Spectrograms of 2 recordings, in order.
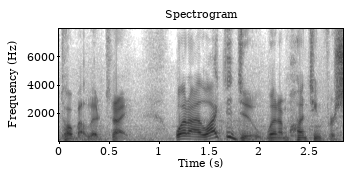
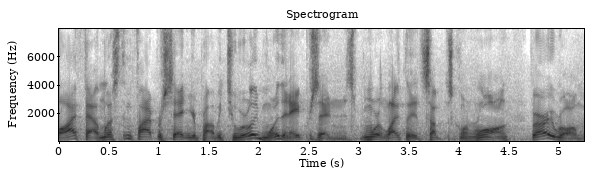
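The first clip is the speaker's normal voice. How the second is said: ordinary talk, nothing marked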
